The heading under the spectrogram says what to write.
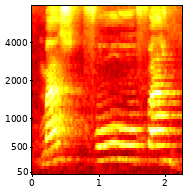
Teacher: Upah ini kan tebal. Tidak ada anginnya, harus ada anginnya. Hamas dijiuskan, didesaskan, dihembuskan anginnya.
